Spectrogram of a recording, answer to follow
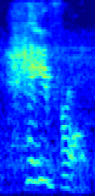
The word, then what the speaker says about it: Haverhill: Because the town that he's from is spelled Haverhill, but it's not called Haverhill. What's it called? Haverhill. It's not spelled Haverhill. It's spelled Haverhill.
